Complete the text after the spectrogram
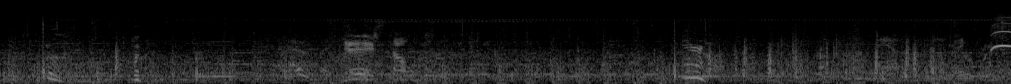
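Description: Footsteps run over soft earth.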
